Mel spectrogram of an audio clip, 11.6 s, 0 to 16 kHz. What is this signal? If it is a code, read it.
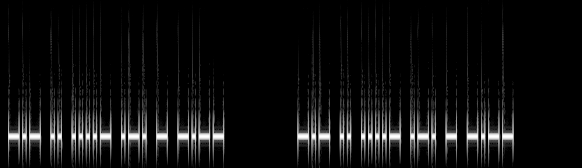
Morse code, heard as a keyed tone, about 17 wpm, 700 Hz. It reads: KI4RTY KI4RTY
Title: USA Call Signs - 6 Characters - Repeated 2x - 17wpm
